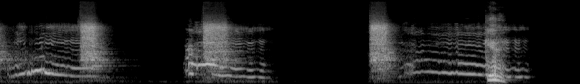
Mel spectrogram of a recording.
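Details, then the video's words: Female pet dog whining in frustration because she cannot reach the water she loves to bite at: three drawn-out, wavering, nasal whines with breathy sneezing bursts. "Dog In Distress! (Funny whining noises!)"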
